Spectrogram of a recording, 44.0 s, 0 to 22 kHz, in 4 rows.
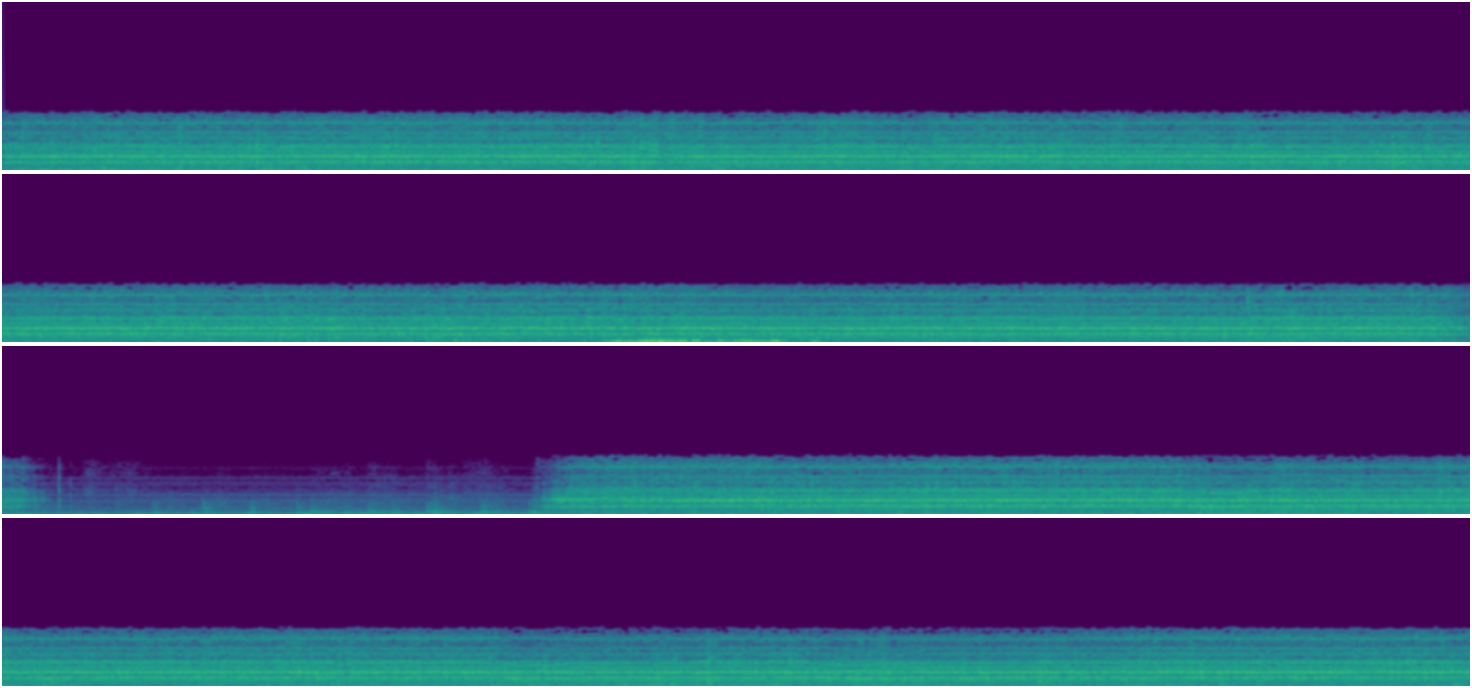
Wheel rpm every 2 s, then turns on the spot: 160, 160, 160, 160, 160, 160, 160, 160, 160, 160, 150, 10, 0, 120, 160, 160, 160, 160, 160, 160, 160, 160.
none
